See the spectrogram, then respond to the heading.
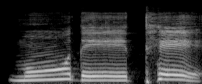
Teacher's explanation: యూయం మోదేథే, ఇక్కడ మహాప్రాణం థా వస్తుంది. మోదేథే.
